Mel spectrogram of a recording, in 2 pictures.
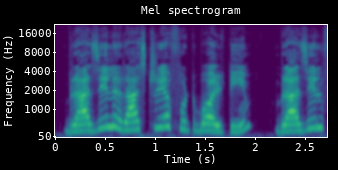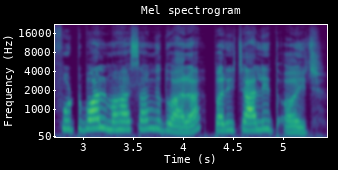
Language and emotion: Maithili, neutral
